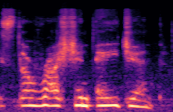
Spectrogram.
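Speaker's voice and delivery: secretive, high, hushed half-whisper. Moving up to Jack unseen to pass him a secret: half-whispering in character. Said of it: "move around to Jack and whisper".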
